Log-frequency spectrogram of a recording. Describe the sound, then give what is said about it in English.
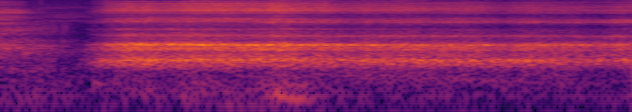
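A voice imitates a prank caller's heavy, raspy breathing into a phone: one long, loud, breathy inhale-exhale rush held to the mic after a brief quiet start, with no words spoken. “And she hears some more breathing.”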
